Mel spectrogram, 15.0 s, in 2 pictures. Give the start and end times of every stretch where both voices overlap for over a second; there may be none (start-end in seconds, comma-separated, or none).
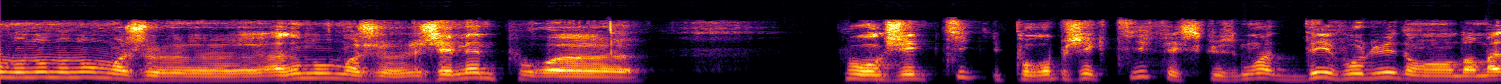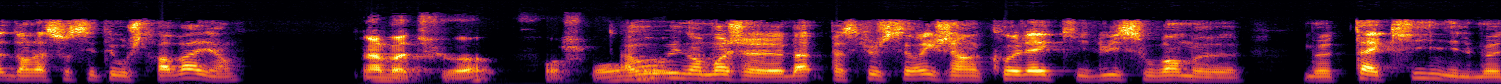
none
